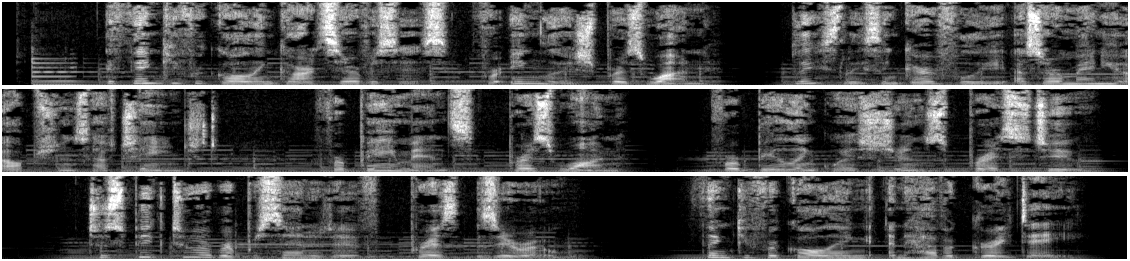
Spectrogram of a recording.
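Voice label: Spanish Latin America female English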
